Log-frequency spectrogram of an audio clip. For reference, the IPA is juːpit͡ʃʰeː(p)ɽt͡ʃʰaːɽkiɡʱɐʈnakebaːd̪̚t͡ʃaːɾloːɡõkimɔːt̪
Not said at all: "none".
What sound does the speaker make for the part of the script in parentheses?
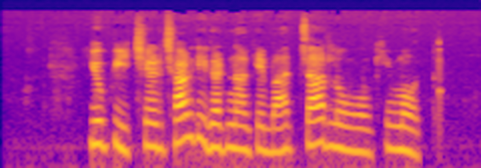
none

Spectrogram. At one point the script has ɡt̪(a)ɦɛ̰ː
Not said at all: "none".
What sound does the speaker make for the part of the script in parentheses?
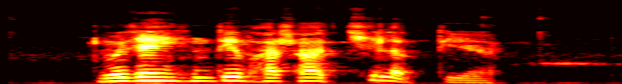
i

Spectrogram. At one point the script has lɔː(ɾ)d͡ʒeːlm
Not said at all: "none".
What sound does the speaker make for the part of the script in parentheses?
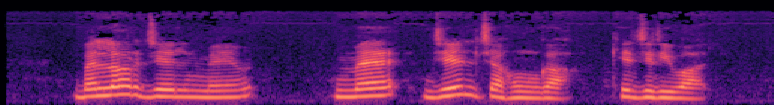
ɾ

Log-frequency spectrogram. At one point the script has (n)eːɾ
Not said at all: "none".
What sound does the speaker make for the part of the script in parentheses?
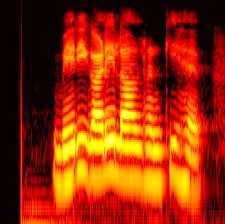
m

